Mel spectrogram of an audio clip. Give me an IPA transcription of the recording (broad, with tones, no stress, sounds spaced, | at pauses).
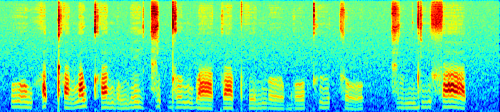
ʋ oː˧˩ w h a˧ t̚ kʰ a˩ ŋ a˥˨ w kʰ a˧ ŋ o˧˩ ŋ eː˥˨ j t͡ɕ e˥˨ p̚ d ɤː˧ ŋ b aː˩ k a˩˧ pʰ e˩˧ ŋ ɤː˩ b oː˩˧ kʰ ɯː˧˥ t̚ s o˩˧ | t͡ɕ ɯː˩˧ ŋ d iː˧˥ s aː˥˨ t̚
